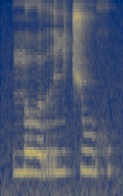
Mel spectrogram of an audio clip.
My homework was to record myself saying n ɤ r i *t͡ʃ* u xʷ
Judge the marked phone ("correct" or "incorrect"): correct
